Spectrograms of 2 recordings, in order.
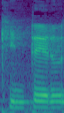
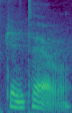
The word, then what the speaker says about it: Quintero: Thank you for having introduced me in the correct way, because usually the Ghanaians, when they pronounce my name, they say Claudia Quintero Turbay, and I keep saying no, please, it's Claudia Turbay Quintero.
